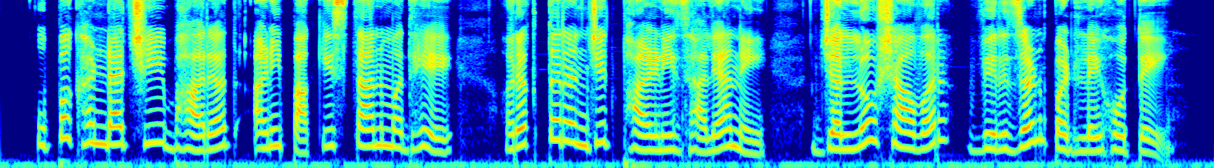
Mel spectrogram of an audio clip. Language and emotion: Marathi, neutral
